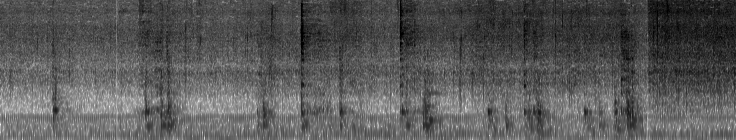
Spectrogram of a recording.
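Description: A vegetable dish (pathri bhaji) is stirred in a pan with a spoon, giving irregular scraping knocks over a soft background sizzle. No one speaks.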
